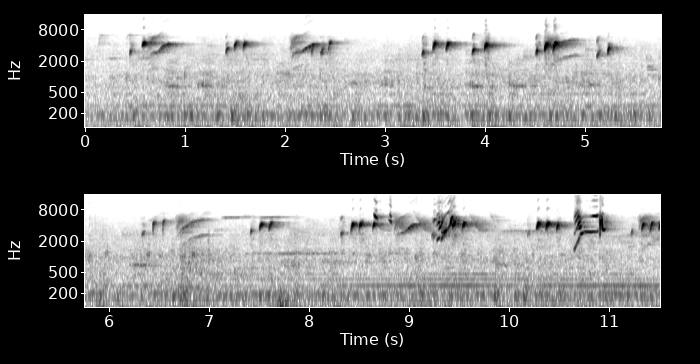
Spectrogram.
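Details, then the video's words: European goldfinch, a female calling to a male. Regular high, slurred chirps come in pairs about once a second, then livelier, denser twittering with sharp rising notes near the end. "بتبتات أنثى مقنين"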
